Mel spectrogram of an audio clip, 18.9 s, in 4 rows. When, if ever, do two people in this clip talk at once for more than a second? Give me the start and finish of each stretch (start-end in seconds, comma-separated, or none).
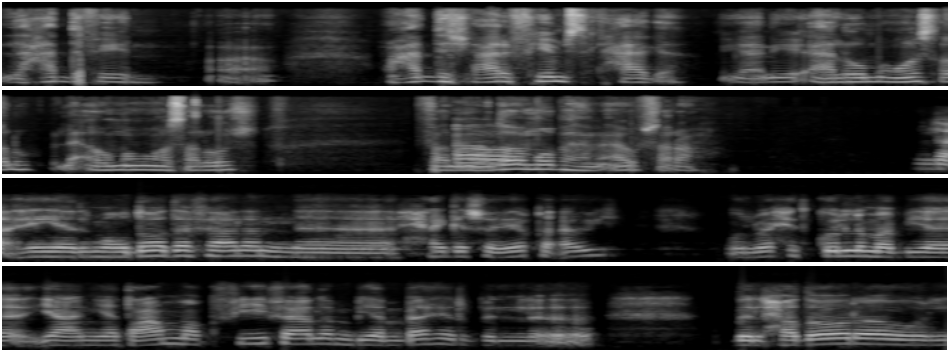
none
